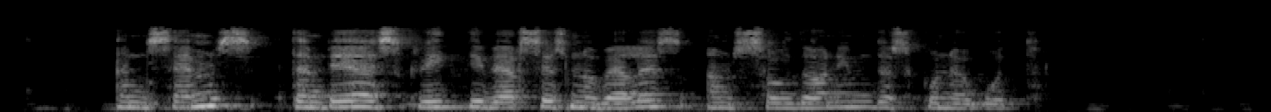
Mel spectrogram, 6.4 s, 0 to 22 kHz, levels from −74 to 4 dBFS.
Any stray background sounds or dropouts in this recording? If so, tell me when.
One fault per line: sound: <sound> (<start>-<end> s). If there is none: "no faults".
no faults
